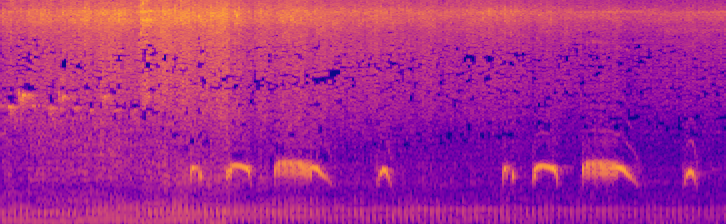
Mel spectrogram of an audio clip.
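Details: Spotted dove coo used to lure other doves: two phrases of soft notes, two short coos leading into a long sliding coo, each closed by an extra brief note, over a low hum.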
